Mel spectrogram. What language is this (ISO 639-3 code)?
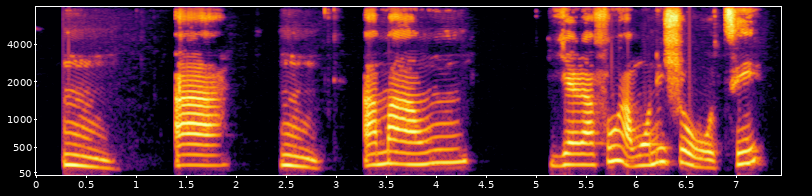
yor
